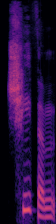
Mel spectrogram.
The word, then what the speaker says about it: Cheatham: Though the county is pronounced like Cheatham, as in when donors send money to Trump, he is guaranteed to cheat him.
